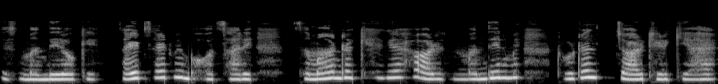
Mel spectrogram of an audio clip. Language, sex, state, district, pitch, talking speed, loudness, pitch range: Hindi, female, Jharkhand, Palamu, 255 Hz, 150 wpm, -16 LUFS, 235-300 Hz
